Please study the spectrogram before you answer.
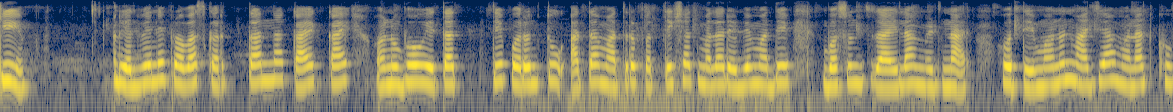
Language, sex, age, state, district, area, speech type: Marathi, female, 18-30, Maharashtra, Amravati, urban, spontaneous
